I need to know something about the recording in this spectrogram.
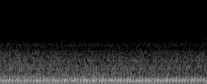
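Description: A heavy truck rumbles past.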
